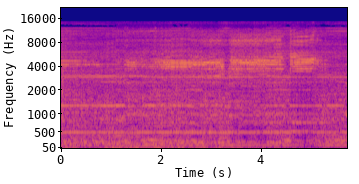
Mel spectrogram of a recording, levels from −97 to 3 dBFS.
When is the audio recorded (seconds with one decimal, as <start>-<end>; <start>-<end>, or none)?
0.0-1.1; 2.2-2.6; 4.1-5.7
